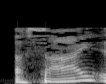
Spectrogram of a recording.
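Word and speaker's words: açaí: It's chewable, and it includes fruits and berries, including goji fruit, mangosteen, acai is how it's pronounced, okay.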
